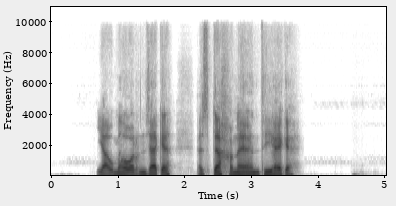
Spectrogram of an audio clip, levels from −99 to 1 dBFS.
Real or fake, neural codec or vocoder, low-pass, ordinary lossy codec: fake; codec, 16 kHz in and 24 kHz out, 0.6 kbps, FocalCodec, streaming, 4096 codes; 9.9 kHz; MP3, 96 kbps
